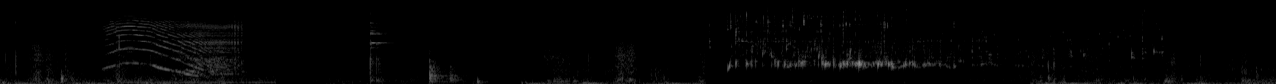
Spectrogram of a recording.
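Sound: water running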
